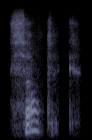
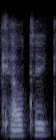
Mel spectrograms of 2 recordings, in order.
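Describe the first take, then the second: First: The word begins with an S sound. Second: The word begins with a K sound. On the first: "C if it's Celtic" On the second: "Put K if it's Celtic"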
